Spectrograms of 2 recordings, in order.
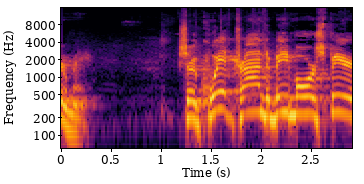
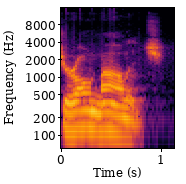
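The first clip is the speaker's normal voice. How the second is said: normal talking voice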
